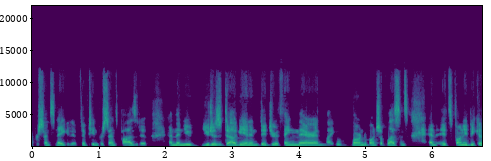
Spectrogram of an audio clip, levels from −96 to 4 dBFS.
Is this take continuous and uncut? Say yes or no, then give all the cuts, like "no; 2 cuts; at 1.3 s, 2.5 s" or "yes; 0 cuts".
yes; 0 cuts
